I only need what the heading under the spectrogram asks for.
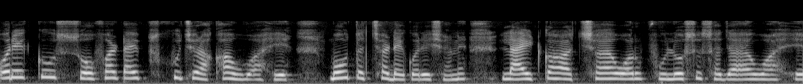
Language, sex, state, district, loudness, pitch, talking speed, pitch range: Hindi, female, Odisha, Nuapada, -16 LUFS, 255 Hz, 155 wpm, 235-280 Hz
